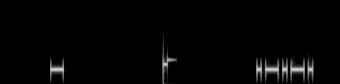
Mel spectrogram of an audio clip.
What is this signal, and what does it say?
Morse code, heard as a keyed tone, about 27 wpm, 700 Hz. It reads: T <AR>
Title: Single Character (Letter:Number:Punctuation:Prosign) Alt 28wpm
